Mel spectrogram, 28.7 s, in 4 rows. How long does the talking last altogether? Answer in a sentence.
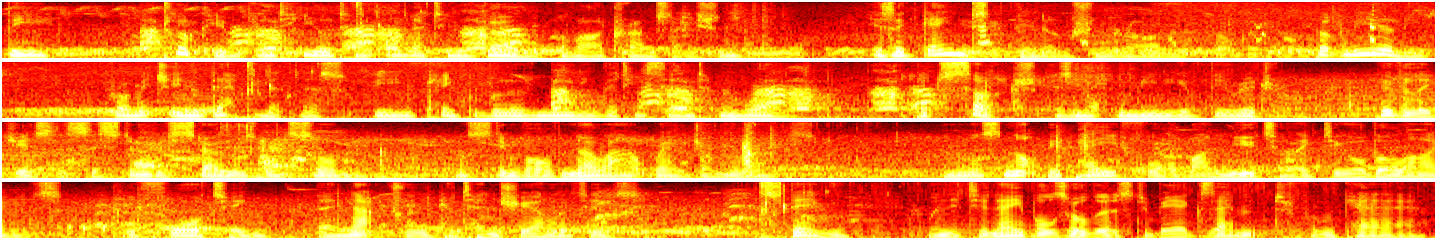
You can hear the talking for 28 seconds altogether.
